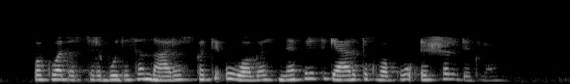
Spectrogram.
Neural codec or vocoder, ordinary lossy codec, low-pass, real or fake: codec, 24 kHz, 1.2 kbps, DualCodec; MP3, 16 kbps; 3.6 kHz; fake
